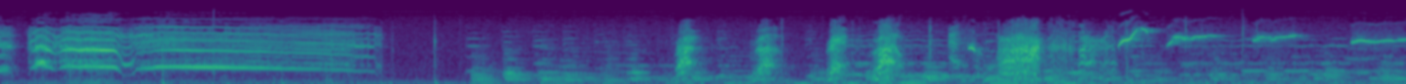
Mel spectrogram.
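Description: A cartoon lion crowing like a rooster: one long crow of about three seconds. Music then follows, with a string of short, noisy cartoon sound effects in its second half.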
